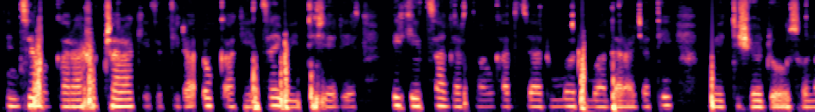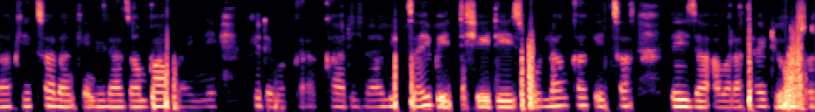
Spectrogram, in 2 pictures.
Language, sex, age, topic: Gamo, male, 18-24, government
